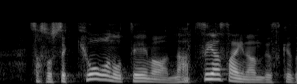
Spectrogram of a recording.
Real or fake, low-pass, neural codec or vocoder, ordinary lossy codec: real; 7.2 kHz; none; none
